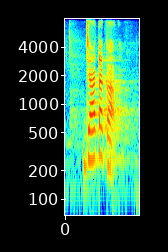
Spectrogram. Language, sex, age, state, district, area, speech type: Kannada, female, 18-30, Karnataka, Chikkaballapur, rural, read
